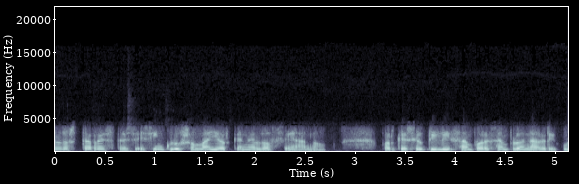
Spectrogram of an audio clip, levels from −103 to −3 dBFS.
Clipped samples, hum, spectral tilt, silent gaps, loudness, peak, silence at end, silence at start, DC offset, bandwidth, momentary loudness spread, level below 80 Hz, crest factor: under 0.1%; none; -7 dB/octave; none; -27 LUFS; -8 dBFS; 0 s; 0 s; under 0.1%; 4.5 kHz; 9 LU; -68 dBFS; 20 dB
